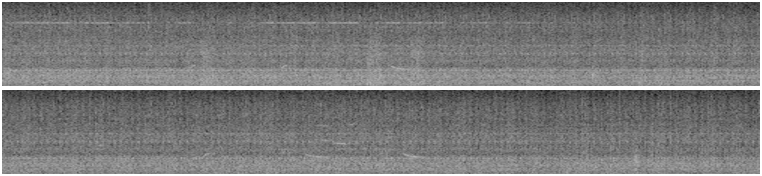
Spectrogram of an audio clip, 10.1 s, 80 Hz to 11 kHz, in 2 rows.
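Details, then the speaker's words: Audi engine just reassembled after no-compression condition, retimed with new camshaft: rough stumbling idle, about three beats a second over harsh clatter; scanner reports cylinder 4 misfire, ring damage on #4, needs full teardown. "well this beautiful beast does run but as you can tell by the crashing going on under the hood there it's got a misfire"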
